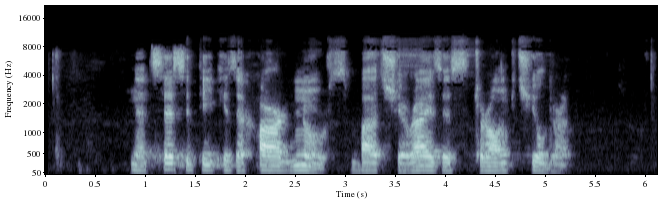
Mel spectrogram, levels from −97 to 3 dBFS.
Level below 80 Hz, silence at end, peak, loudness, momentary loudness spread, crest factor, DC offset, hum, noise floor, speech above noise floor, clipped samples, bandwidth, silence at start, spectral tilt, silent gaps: -68 dBFS; 0.9 s; -2 dBFS; -20 LUFS; 11 LU; 20 dB; under 0.1%; none; -77 dBFS; 56 dB; under 0.1%; 10.5 kHz; 0.1 s; -2.5 dB/octave; none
